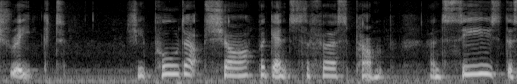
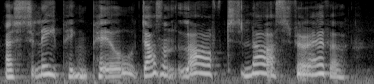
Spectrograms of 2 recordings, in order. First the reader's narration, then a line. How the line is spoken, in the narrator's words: Doc Spencer said, shaking his head sadly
